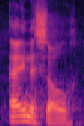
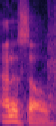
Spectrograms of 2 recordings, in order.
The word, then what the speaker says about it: Anusol: You can't ask for um, anusol in that way in a in a shop. You have to pronounce it anasol.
